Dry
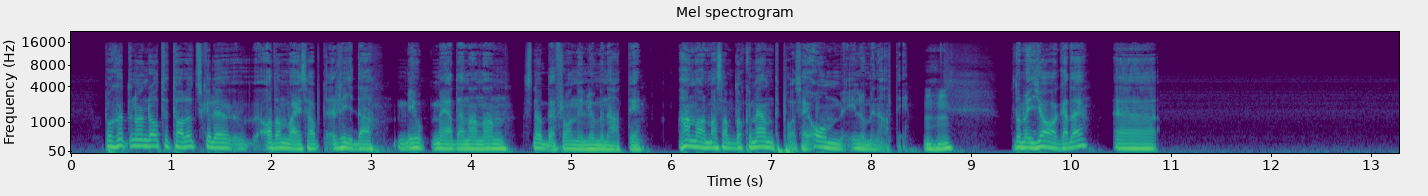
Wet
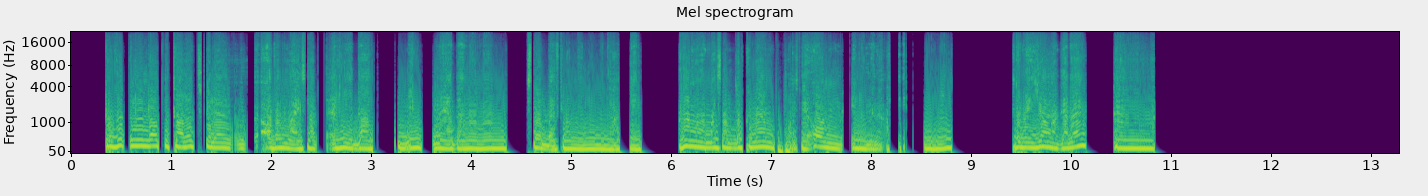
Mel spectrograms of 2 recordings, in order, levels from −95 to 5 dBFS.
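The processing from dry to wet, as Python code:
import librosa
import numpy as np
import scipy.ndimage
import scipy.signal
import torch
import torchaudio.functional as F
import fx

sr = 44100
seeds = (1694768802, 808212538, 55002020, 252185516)

y = fx.transient(x, sr, attack_db=8, sustain_db=-9)
y = fx.fuzz(y, sr, gain_db=41.0, gate_db=-42.0)
y = F.gain(torch.from_numpy(y), 6.0).numpy()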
